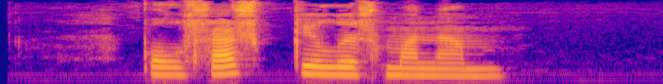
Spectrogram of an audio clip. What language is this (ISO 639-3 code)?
chm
